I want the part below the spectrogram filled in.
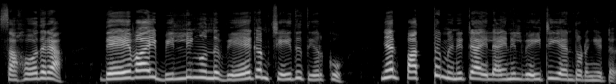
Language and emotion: Malayalam, angry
